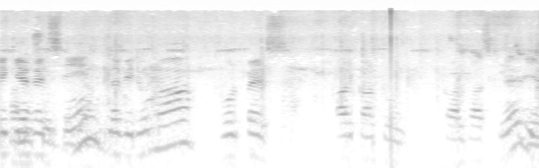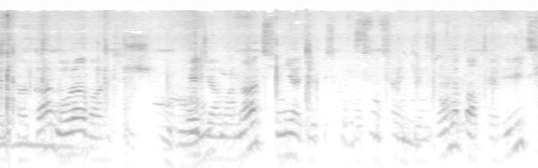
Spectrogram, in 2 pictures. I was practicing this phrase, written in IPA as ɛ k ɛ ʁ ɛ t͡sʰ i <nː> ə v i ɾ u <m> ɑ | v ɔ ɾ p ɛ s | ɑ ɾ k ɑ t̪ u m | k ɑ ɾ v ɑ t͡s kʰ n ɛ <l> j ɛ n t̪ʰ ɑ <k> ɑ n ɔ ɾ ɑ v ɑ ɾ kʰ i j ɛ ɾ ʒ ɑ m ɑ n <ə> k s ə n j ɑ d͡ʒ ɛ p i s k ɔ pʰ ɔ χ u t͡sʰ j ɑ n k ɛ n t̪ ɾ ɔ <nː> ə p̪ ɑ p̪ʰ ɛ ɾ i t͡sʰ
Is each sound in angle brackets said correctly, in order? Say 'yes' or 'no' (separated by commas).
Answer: yes, yes, no, yes, no, no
